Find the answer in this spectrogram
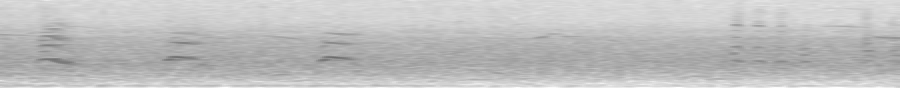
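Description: Faint bird calls: three short gliding calls in the first two seconds, over a low background hiss.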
